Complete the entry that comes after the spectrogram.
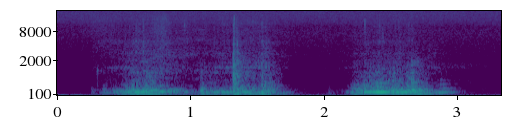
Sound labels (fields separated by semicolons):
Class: furniture moving; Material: wooden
